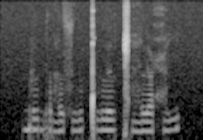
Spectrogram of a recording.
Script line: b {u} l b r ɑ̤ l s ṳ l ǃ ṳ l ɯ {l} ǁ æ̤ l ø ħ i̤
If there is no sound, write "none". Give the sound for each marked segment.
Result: ɯ, l

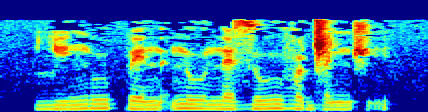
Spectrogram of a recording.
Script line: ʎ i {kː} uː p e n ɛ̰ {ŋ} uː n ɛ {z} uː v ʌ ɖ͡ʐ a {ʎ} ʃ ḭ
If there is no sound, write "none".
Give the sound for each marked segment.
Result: ŋ, n, z, ɲ

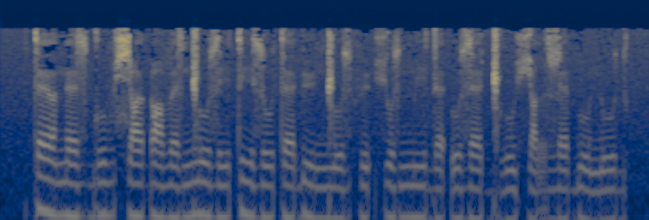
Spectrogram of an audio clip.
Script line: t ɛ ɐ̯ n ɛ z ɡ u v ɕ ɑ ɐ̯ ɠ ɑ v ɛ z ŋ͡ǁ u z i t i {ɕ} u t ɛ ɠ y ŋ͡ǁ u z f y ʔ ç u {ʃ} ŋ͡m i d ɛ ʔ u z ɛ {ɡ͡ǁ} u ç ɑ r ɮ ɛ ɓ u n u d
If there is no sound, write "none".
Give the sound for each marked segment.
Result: z, z, ɡ͡ǁ

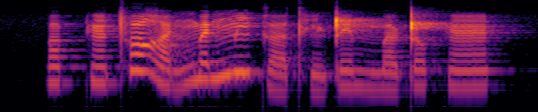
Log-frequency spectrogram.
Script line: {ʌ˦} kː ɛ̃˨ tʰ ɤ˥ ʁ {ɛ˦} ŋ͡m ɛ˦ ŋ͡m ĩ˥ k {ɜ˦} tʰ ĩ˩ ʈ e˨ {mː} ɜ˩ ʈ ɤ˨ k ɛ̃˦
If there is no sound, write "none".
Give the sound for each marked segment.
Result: ʌ˨, ɛ˩, ɜ˩, mː

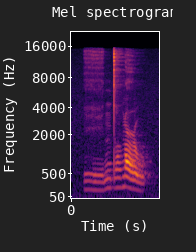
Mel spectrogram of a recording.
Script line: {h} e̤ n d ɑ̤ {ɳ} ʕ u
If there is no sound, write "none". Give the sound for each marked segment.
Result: ɦ, ɳ

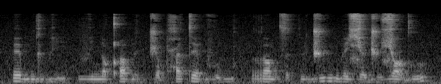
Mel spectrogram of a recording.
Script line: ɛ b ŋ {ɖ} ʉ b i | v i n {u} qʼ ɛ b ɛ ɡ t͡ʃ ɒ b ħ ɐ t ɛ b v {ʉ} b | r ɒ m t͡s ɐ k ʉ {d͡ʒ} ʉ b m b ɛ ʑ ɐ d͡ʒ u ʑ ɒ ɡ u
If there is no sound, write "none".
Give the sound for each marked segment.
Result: ɡ, ʉ, u, d͡ʒ

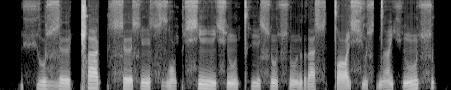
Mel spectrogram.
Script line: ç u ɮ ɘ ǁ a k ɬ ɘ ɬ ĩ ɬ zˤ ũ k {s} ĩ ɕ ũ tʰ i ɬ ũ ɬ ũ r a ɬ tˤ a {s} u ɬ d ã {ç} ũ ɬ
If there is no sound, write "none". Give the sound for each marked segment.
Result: ɕ, ɕ, ç

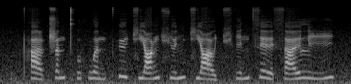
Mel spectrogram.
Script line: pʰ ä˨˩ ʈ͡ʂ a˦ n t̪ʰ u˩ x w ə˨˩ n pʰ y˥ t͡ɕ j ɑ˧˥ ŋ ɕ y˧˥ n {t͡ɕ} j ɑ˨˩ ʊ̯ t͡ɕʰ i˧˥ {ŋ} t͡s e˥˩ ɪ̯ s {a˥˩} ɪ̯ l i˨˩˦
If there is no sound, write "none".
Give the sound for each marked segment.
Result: t͡ɕ, n, a˧˥

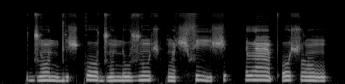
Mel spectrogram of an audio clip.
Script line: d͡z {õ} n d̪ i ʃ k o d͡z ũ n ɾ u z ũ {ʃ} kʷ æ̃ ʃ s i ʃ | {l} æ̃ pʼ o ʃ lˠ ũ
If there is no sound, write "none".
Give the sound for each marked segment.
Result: õ, ʃ, l

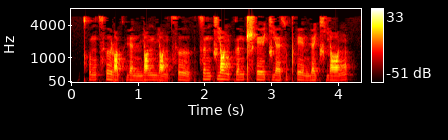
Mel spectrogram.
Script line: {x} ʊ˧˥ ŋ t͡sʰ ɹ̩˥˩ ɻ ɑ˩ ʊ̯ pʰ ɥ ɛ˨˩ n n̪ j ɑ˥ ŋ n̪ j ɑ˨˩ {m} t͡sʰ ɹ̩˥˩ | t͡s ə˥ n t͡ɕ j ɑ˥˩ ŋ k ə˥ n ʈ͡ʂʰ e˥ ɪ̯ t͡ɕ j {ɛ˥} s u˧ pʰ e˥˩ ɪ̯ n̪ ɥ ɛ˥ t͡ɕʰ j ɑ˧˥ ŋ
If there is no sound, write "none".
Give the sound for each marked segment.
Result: kʰ, ŋ, ɛ˧˥

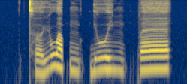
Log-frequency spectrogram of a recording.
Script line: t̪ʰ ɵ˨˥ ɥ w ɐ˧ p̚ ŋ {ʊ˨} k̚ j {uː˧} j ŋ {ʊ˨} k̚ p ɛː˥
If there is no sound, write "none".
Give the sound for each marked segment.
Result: ʊ˨, uː˧, ʊ˨

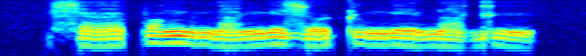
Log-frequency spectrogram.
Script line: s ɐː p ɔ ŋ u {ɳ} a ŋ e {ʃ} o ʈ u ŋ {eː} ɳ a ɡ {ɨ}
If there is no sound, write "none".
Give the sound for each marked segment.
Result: n̪, z, eː, ɨ

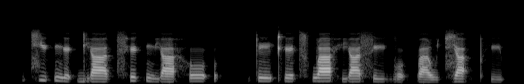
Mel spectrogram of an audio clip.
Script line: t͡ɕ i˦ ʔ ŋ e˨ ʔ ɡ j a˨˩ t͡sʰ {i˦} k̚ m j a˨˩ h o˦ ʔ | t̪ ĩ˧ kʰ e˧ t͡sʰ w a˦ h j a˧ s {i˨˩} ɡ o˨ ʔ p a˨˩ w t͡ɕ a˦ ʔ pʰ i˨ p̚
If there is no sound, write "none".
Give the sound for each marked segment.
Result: e˦, i˨˩

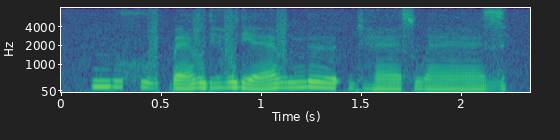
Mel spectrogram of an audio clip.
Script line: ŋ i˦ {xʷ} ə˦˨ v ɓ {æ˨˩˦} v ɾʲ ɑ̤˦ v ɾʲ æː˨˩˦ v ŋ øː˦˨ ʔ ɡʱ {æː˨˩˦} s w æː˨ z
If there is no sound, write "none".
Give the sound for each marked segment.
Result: xʷ, æ˨˩˦, æː˨

